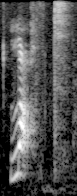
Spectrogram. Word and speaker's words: laughed: the sound F okay though it's spelled as GH but the sound is laugh okay the uh ending sound is the F sound kissed watched washed liked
